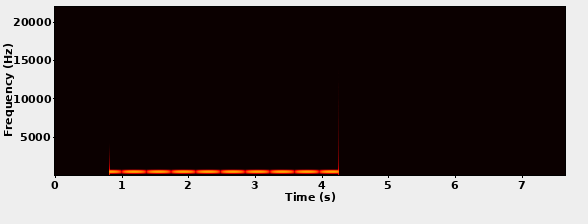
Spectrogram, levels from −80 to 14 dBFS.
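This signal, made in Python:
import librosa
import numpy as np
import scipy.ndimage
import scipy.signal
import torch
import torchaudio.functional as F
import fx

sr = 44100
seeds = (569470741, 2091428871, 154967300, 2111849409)

y = fx.two_tone_beats(sr, length_s=3.44, hz=509.0, beat_hz=2.7, level_db=-28.0)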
